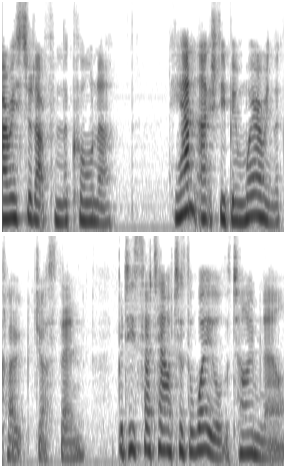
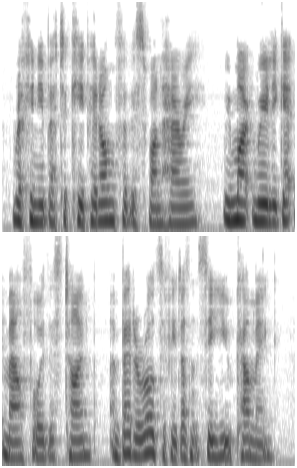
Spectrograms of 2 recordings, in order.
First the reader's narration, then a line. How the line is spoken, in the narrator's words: Ron muttered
